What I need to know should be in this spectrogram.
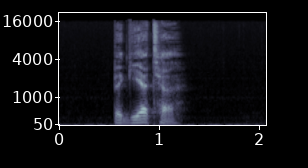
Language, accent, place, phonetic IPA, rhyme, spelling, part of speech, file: German, Germany, Berlin, [bəˈɡeːɐ̯tɐ], -eːɐ̯tɐ, begehrter, adjective, De-begehrter.ogg
- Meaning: 1. comparative degree of begehrt 2. inflection of begehrt: strong/mixed nominative masculine singular 3. inflection of begehrt: strong genitive/dative feminine singular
